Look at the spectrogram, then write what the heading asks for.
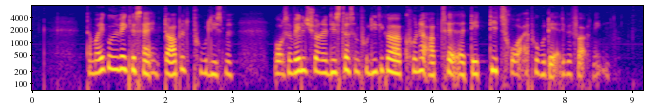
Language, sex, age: Danish, female, 56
